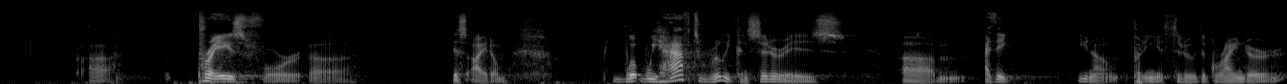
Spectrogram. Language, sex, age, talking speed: English, male, 40-59, 105 wpm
